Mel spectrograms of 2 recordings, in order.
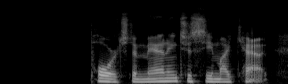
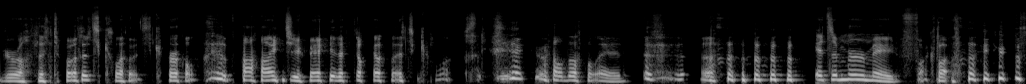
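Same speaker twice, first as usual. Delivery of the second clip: high-pitched, breaking up with laughter; helpless laughter between slow, broken phrases; laughing while reading; 7 semitones higher, 3 dB louder, slower than usual. Real, not acted. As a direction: struggle to get the words out through giggles. Cracking up while reading aloud.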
